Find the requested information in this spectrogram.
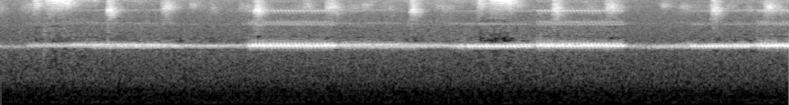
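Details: Crickets in grass on a warm Bulgarian summer night produce a constant shrill trill that grows louder in long swells, with quick bright chirps from neighbouring crickets repeating above it.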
